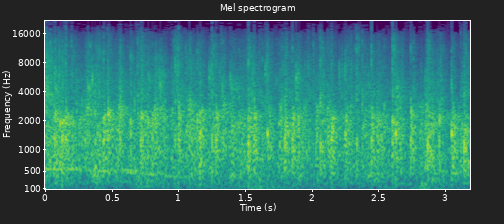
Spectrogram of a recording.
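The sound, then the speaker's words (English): A live audience gives a loud, dense round of applause to welcome a volunteer onto the stage, the clapping steady and unbroken throughout. “Give Emma a big round of applause.”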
